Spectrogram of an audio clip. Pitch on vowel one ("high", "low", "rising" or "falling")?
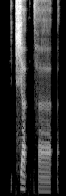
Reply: high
